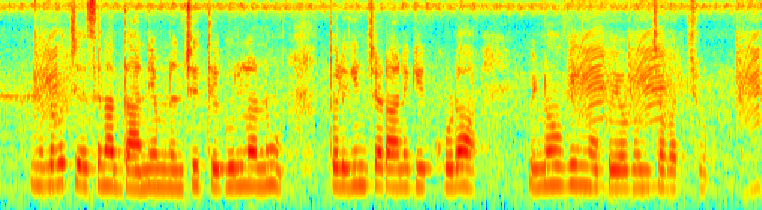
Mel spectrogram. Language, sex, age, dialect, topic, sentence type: Telugu, female, 18-24, Central/Coastal, agriculture, statement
